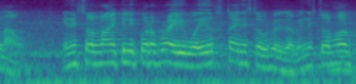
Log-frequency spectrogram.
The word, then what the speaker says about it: Yoast: ইয়োস্ট, YOUST, ইয়োস্ট বা YAUST, ইয়োস্ট। ইয়োস্ট বানান করেন তো?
